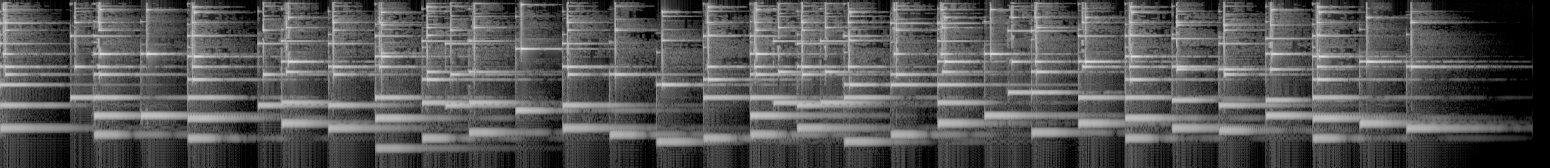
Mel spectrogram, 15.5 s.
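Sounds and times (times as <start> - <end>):
yunsheng music box: 0.0 - 15.4.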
